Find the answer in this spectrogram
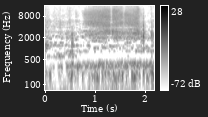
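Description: Faint scratching of chalk writing on a blackboard: a soft hiss that starts just under a second in and lasts about a second.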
